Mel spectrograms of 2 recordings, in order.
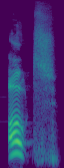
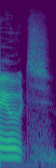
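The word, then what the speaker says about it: Ouzts: Robbie Oates. Tight end from Alabama. 2 tight ends. Interesting. 2 tight ends this draft. Let's tell you about Robbie. Robbie Oots. Oots is how it's said.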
